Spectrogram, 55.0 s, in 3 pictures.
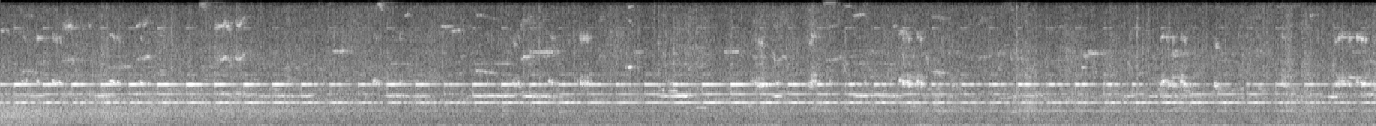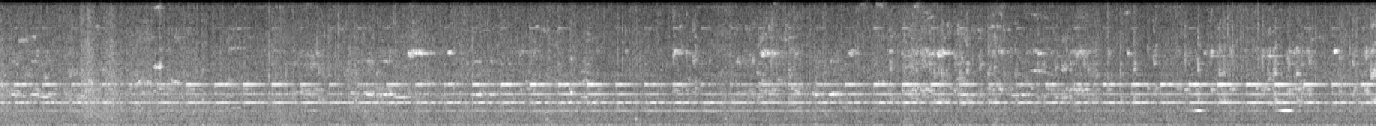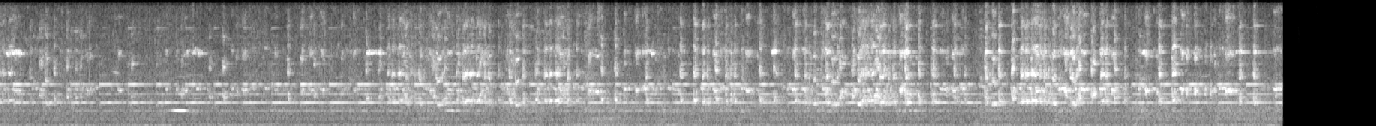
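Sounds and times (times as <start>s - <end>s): high-pitched ringing: 0.0s - 19.4s
steel wheels rumbling on rail: 0.0s - 53.8s.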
